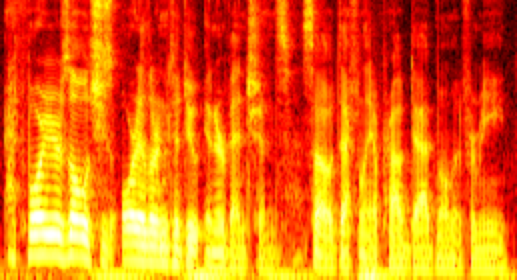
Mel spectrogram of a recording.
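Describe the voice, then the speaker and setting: A man in his thirties hosting a parenting show, giving emphatic, animated advice that swings between loud and hushed. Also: deep voice, quick pace. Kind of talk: energetic parenting advice talk.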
